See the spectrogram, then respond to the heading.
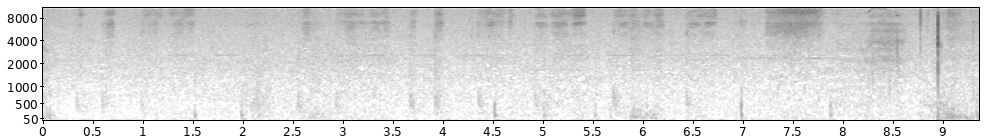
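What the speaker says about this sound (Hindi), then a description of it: "चौथा सवाल भी एक और लिख देते हैं आप लोगों के लिए" A teacher writing a math question on a classroom board, with faint scratching strokes and taps coming in short irregular bursts over quiet room tone and no talk.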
